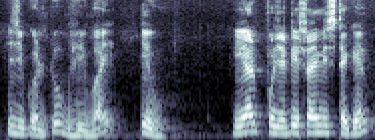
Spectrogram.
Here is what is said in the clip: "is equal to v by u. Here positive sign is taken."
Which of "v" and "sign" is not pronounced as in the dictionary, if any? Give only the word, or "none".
v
